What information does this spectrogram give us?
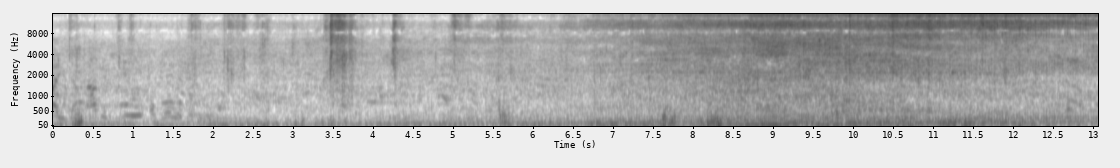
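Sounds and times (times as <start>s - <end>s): vehicle passing with road hiss: 6.0s - 13.0s.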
